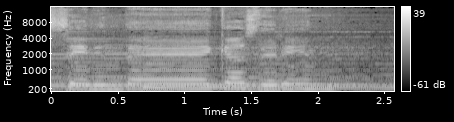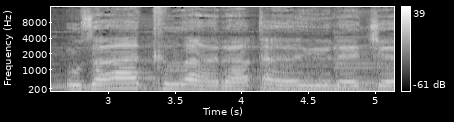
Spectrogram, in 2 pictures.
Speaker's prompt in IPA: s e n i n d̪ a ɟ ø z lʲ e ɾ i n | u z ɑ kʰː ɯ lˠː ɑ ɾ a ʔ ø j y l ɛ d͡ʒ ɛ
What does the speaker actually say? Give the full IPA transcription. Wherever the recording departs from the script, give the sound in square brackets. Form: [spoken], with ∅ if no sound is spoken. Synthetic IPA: s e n i n d̪ [ɛ] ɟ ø z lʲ e ɾ i n | u z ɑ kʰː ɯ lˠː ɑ ɾ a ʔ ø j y l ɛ d͡ʒ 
